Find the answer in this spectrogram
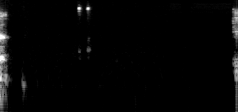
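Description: Near silence, with two faint clicks in quick succession just under a second in: a computer mouse click advancing the presentation slide.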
